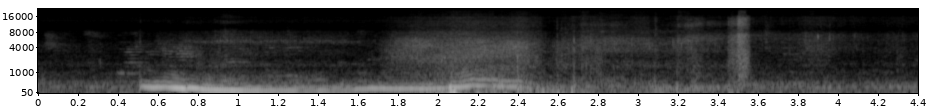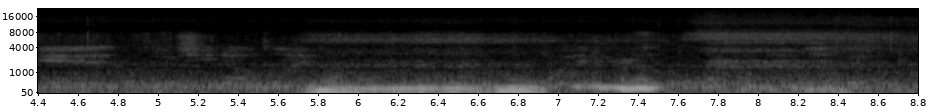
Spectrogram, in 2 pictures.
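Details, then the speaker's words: Sleeping beagle snoring hard: low, groaning, snore-like noises in a few bursts with quiet room sound between; snoring. "Somebody's making some noises in their little dreamy world."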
